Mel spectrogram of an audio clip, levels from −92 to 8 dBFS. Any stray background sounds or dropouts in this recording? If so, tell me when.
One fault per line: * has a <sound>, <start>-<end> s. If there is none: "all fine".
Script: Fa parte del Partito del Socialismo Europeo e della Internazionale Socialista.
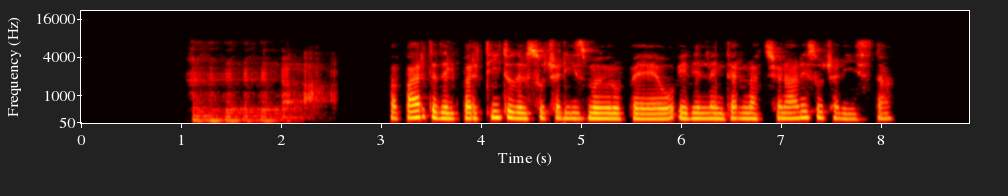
* has a laugh, 1.0-2.6 s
